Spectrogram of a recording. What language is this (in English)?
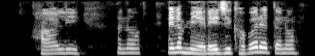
Gujarati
